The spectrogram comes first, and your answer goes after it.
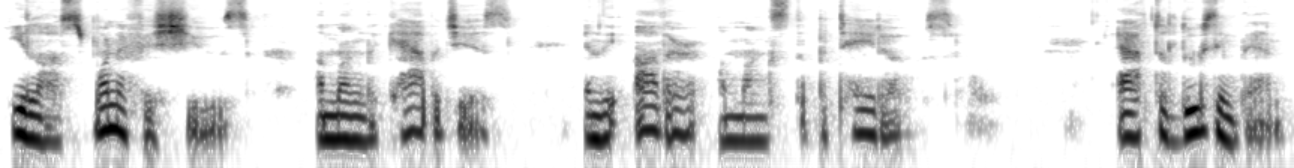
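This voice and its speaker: A woman reading a children's story aloud as scripted narration, in a measured storybook manner. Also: deep voice, steady tone, vocal fry, fairly bright tone, slightly rough. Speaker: storybook reader.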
